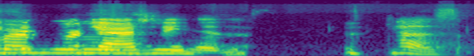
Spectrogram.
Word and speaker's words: Kardashian: All Like of the Kardashians. Yes, all Armenians' names rhyme with Armenian.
